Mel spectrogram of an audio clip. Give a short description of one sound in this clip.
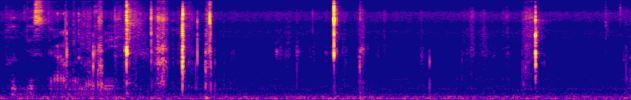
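Metal buckles on a leather handbag clink as hands handle it.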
